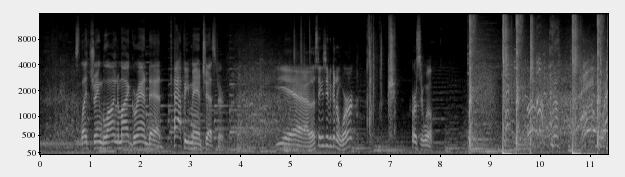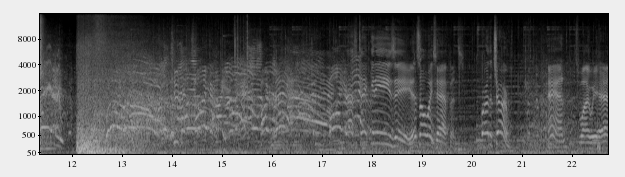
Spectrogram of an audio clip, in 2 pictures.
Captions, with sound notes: This light string belonged to my granddad, Pappy Manchester. Yeah, those things even gonna work? Course they will. [groaning, screaming] Whoa! [chattering] Fire! Just take it easy. This always happens. It's part of the charm... and that's why we have...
